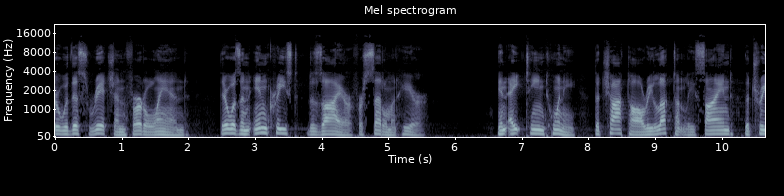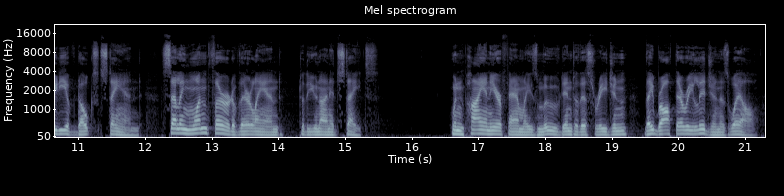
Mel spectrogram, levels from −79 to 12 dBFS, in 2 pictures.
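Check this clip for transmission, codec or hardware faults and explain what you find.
Nothing in the speech points to a fault anywhere along the signal chain.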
